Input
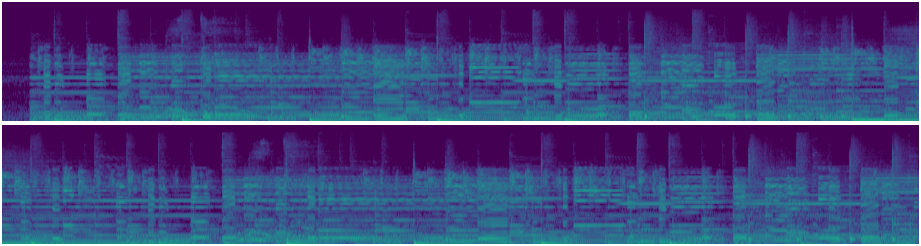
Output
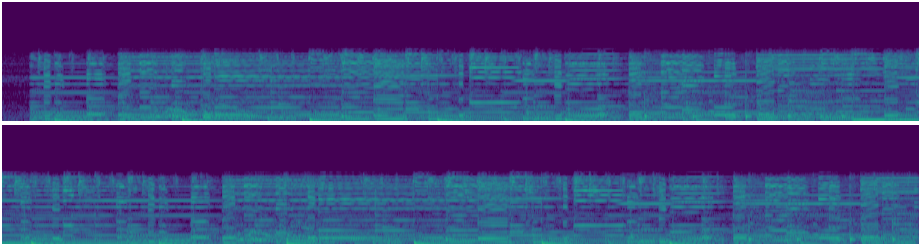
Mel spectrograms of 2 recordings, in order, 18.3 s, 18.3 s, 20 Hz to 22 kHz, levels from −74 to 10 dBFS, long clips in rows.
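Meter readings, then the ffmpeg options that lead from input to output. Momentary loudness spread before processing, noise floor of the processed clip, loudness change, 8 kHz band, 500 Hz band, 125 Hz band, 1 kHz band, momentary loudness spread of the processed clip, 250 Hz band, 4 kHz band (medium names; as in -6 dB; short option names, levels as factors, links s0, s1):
4 LU, -35 dBFS, +1.5 dB, under -40 dB, 0.0 dB, 0.0 dB, +0.5 dB, 4 LU, 0.0 dB, +2.5 dB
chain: -af "crystalizer=i=2:c=0" -ar 8000 -c:a pcm_mulaw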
